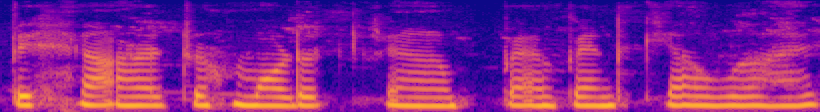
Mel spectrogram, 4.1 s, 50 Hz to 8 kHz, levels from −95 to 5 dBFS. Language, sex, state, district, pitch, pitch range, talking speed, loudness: Hindi, female, Bihar, Kaimur, 235 Hz, 230-240 Hz, 115 wpm, -17 LUFS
